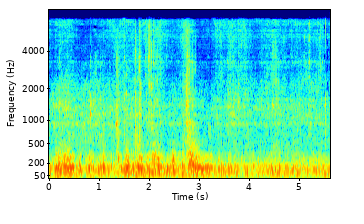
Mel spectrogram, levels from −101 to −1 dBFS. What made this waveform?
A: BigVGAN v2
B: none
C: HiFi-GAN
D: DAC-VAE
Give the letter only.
C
